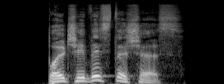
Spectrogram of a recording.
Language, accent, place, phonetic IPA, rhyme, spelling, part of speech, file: German, Germany, Berlin, [bɔlʃeˈvɪstɪʃəs], -ɪstɪʃəs, bolschewistisches, adjective, De-bolschewistisches.ogg
- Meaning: strong/mixed nominative/accusative neuter singular of bolschewistisch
